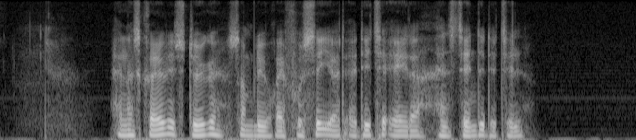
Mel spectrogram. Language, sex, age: Danish, male, 46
